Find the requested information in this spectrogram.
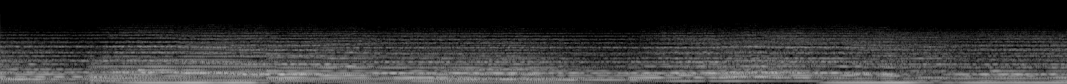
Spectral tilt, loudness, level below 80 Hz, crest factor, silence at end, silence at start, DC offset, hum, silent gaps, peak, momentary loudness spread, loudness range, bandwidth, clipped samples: -7.5 dB/octave; -28 LUFS; -36 dBFS; 14 dB; 0 s; 0 s; under 0.1%; none; none; -12 dBFS; 6 LU; 2 LU; 7.2 kHz; under 0.1%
